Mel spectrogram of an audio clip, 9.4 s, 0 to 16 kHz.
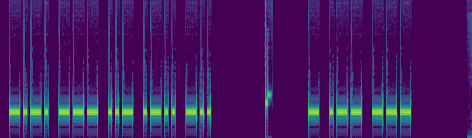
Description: Morse code, heard as a keyed tone, about 17 wpm, 700 Hz. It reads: COULD TWO
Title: Sentences from Top 100 Words - New Word Drill - 17wpm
